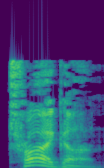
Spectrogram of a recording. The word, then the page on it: trigon: British English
